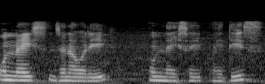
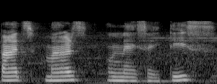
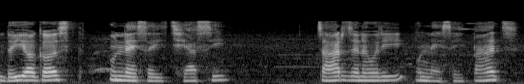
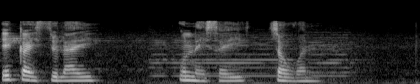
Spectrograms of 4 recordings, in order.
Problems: constant background noise, continuous background conversations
